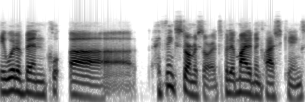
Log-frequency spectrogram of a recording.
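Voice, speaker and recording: Over a quiet background, a man with a fairly high pitch sounds bright and sharp, the recording dry and close with no echo. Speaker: book series fan co-host. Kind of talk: casual chat. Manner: fast.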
